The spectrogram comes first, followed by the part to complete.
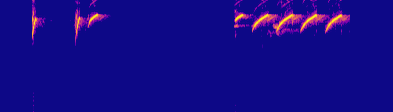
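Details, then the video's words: Two or three short sharp notes from a female scarlet minivet, then after a pause a series of five upward-sweeping thin whistles in steady rhythm. "suara burung bara api bertina"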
